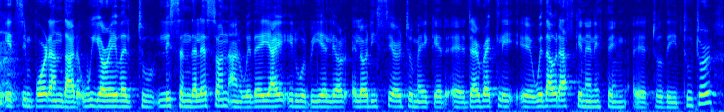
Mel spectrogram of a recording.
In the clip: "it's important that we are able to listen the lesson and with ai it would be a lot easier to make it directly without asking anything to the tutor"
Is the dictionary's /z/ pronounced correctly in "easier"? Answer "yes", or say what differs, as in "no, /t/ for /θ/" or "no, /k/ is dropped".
no, /s/ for /z/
